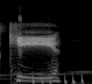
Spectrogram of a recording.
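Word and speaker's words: Qi: And yes, his name is Key. I know it has a Q in it, but that's how the name is pronounced.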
